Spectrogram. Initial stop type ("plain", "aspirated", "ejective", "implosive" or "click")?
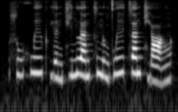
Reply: aspirated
